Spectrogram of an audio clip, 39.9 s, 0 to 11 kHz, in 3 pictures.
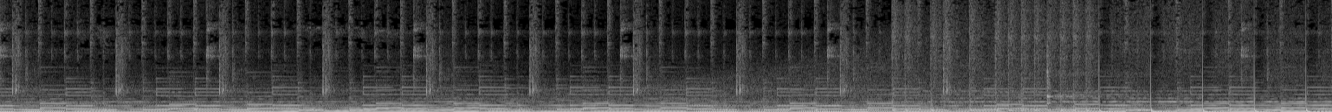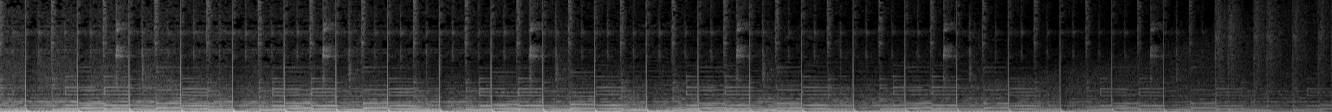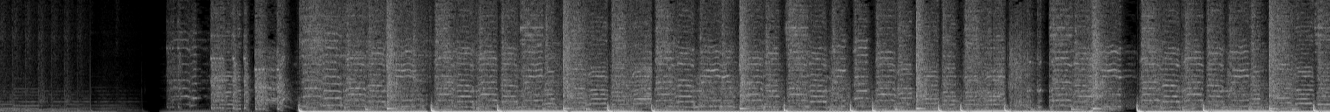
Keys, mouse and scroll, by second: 1.5-3.3 scroll down 1, 3.5 click, 5.3 Return, 8.4 click, 11.2 typing, 11.9 click, 15.3-16.0 typing.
